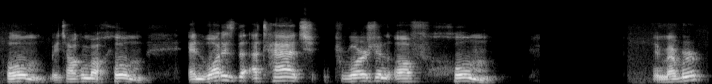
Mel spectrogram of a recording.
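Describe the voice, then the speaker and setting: A man's voice: on the high side, takes it slowly, darkish tone, highs cut off. A man teaching a Quranic Arabic grammar lesson online, patiently asking his students questions and checking in with them.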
